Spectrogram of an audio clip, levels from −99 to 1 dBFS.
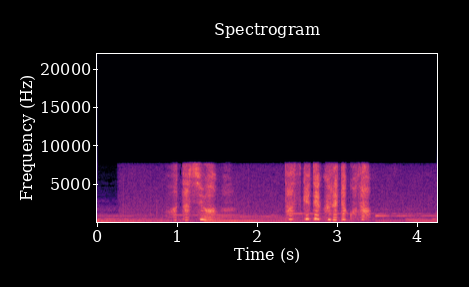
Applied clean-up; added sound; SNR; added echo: none; none; none; none.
